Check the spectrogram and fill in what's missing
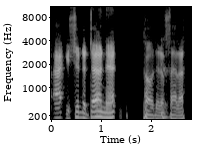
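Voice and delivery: a hint of Cartman, low and pitying; lightly voiced Cartman. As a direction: Cartman lightly sighing over the poor fella. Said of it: "And he's just like".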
